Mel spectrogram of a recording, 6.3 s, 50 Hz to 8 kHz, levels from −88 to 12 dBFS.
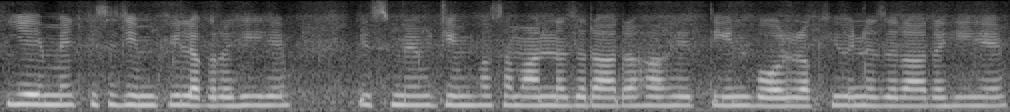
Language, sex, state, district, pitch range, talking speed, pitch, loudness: Hindi, female, Madhya Pradesh, Dhar, 225-245 Hz, 230 wpm, 235 Hz, -16 LUFS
